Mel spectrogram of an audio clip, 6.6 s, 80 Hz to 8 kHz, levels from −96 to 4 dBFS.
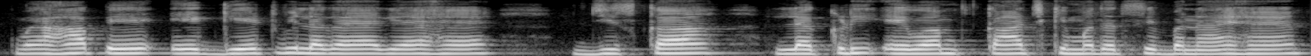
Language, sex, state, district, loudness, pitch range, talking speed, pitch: Hindi, female, Jharkhand, Garhwa, -14 LUFS, 220-235 Hz, 155 wpm, 225 Hz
